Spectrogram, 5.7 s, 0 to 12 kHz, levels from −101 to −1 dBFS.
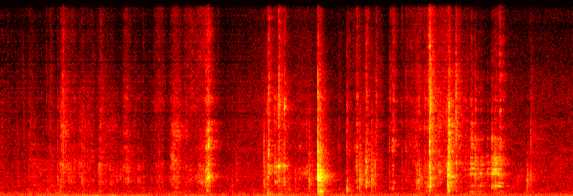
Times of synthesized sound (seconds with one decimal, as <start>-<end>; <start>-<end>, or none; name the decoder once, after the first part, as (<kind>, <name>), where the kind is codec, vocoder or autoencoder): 0.0-2.5 (vocoder, Vocos); 3.8-4.7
